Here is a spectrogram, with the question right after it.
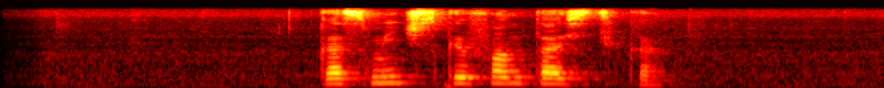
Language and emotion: Russian, neutral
